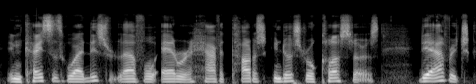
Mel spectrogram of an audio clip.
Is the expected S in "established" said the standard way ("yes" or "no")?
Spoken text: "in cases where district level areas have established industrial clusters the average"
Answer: no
